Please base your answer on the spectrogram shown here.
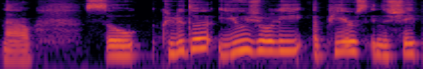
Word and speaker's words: Kludde: mythological creature cluda is we say cluda i know it's maybe a little bit difficult to pronounce so cluda is actually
